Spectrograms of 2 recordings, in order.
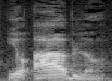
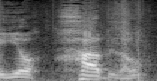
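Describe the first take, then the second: First: "hablo" with a silent H, starting on the vowel "ablo"; correct pronunciation. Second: "hablo" with the H sounded, a breathy English h; wrong pronunciation. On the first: Teacher giving students the right way. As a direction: drop the H in "hablo" entirely. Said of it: "you say yo hablo". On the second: Teacher showing students the wrong H. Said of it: "So you don't say yo hablo". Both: Shown as a demonstration.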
